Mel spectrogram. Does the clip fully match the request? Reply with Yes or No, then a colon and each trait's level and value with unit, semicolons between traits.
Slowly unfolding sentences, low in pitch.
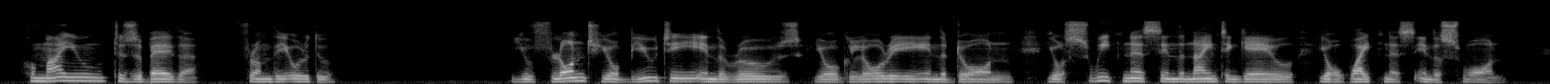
Yes: slow, 110 wpm; low, 125 Hz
